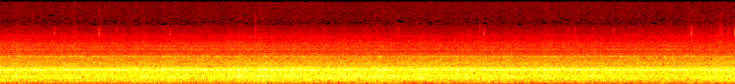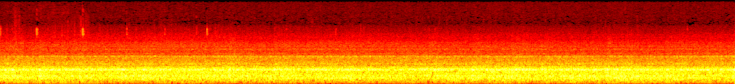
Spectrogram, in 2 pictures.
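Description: Steady road and engine noise of a car driving at highway speed, heard from inside the cabin: an even drone with a steady hum, and a few faint ticks about halfway through.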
